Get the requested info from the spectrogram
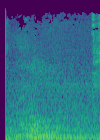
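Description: Steady low rumble of a car being driven, heard from inside the cabin: engine and road noise, starting with a click at the very start.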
